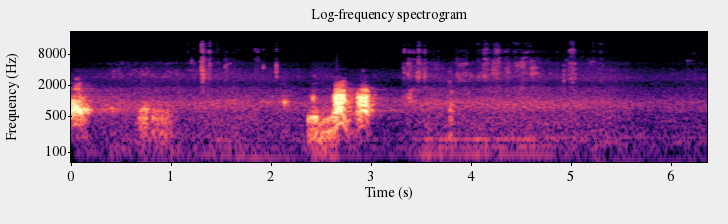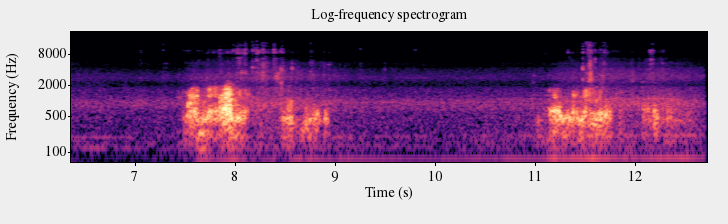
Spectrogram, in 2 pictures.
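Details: German Shepherd named Strike helping train and socialize a shy dog, Leonidas, in Queens, New York: scattered bursts of rough barking, a pair near the start and more clusters around eight and eleven seconds, with quiet gaps between.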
